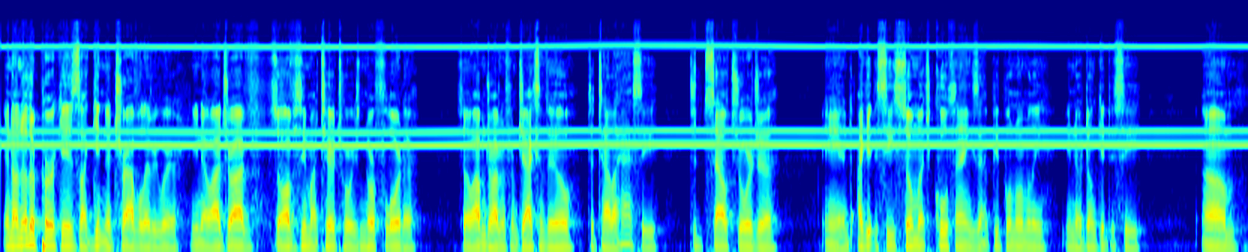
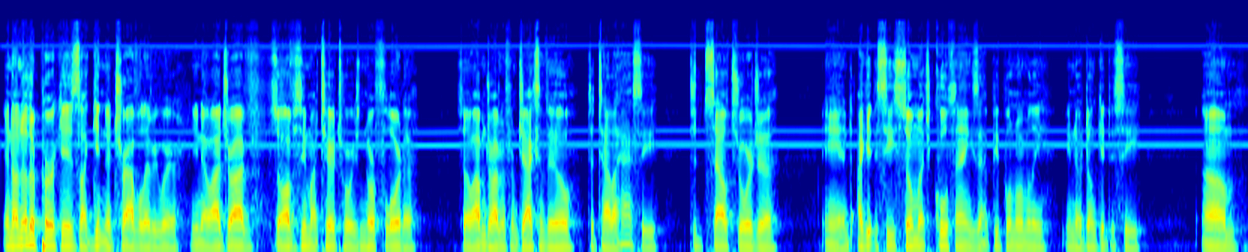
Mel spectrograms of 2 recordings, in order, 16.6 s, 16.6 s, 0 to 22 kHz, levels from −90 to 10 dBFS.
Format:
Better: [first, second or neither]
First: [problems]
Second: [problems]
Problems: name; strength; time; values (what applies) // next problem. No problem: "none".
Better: second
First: high-pitched whine; loud; throughout; 2 kHz, 7 dB below the speech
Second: high-pitched whine; faint; throughout; 2 kHz, 25 dB below the speech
